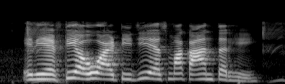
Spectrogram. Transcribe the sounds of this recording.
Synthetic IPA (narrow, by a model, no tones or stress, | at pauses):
eniefʈiauaɾʈid͡ʑiesmakaːnt̪əɾɦe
